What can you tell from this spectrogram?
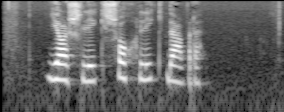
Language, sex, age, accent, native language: Uzbek, female, 25-34, Farg'ona, Uzbek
